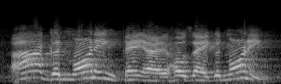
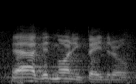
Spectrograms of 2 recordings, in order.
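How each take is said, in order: First: Loud, high-pitched effusive welcome; beaming greeting. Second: Said in the usual way. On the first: A narrator's reading. Pedro comes out grinning to greet Jose, effusively. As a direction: greet him with a huge grin. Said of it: "came out smiling from ear to ear".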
